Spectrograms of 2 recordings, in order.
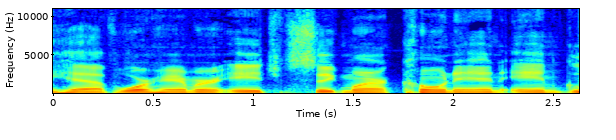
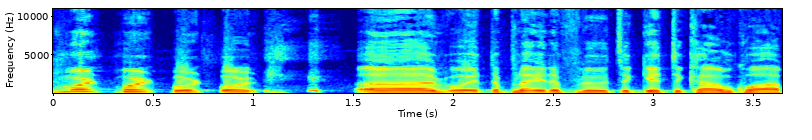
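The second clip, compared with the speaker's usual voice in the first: put-on mock Swedish accent, much higher, slower; 9 semitones higher than usual. Reading aloud from a text, in a Swedish Chef accent. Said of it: "in a Swedish ac- chef accent".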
